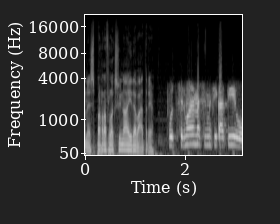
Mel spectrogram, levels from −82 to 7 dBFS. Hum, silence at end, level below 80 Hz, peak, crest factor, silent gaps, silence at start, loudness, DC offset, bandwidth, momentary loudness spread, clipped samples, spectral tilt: none; 0 s; -44 dBFS; -6 dBFS; 16 dB; none; 0 s; -21 LUFS; under 0.1%; 15.5 kHz; 10 LU; under 0.1%; -5.5 dB/octave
